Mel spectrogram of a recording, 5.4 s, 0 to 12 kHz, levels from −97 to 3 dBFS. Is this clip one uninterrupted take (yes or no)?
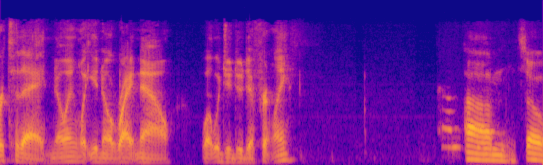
yes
